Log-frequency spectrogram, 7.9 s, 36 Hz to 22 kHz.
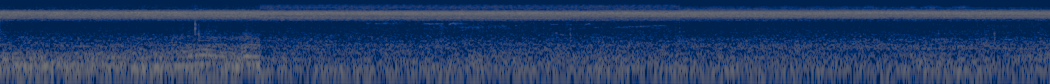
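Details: Hot July 2021 countryside in Hiroshima Prefecture, Japan, with cicadas singing in the sun: an unbroken, high-pitched buzzing drone fills the whole recording, with a faint low rumble beneath it.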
